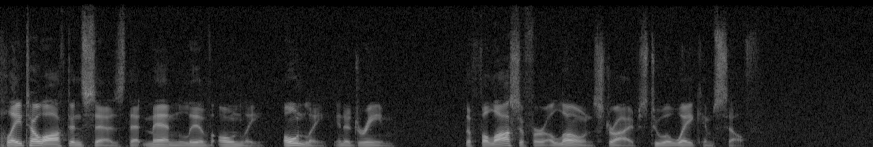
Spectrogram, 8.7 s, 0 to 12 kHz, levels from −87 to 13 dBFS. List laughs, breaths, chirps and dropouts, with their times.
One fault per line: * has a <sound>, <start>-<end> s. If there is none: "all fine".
all fine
